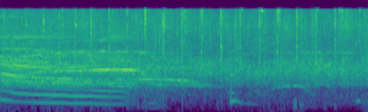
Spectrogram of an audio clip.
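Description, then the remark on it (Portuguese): A TV show audience claps steadily in a dense, sustained round of applause for actor Gabriel Leone, with a loud tonal cheer or whoop over the opening second before the clapping continues a bit softer. “Bom, uma salva de palmas para Gabriel Leone!”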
